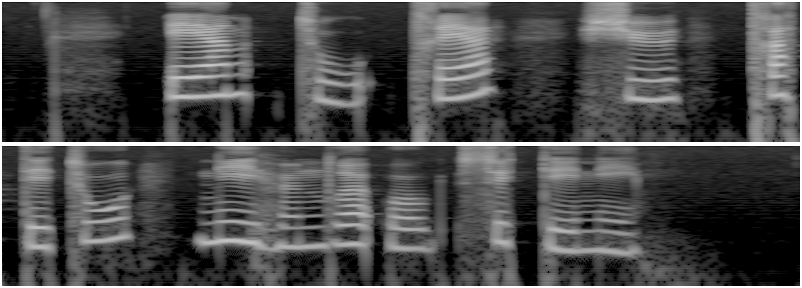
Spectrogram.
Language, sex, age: Norwegian, female, 29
